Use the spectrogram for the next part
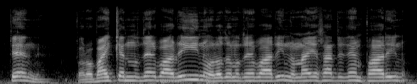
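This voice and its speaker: A man's voice: sits high, fairly quick. Cuban man telling a story animatedly. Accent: Cuban Spanish. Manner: animated storytelling, frequent restarts and "¿me entiendes?". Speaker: interview guest. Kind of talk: casual interview conversation.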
